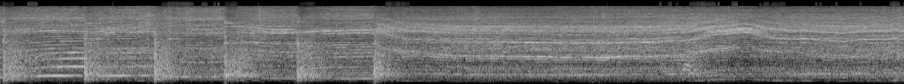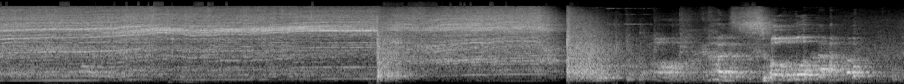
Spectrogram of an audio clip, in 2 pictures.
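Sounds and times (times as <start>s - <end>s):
sharp knock: 0.0s - 4.1s
vacuum cleaner motor whining: 0.0s - 14.5s.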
